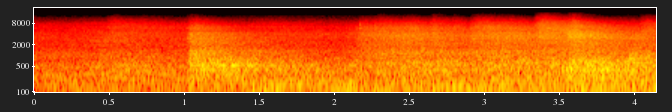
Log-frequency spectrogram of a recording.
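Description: Cleaning machine's brushes scrubbing the steel surface of a precast-concrete formwork table as it passes through, a steady hissing scrub that gets louder about a second in.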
